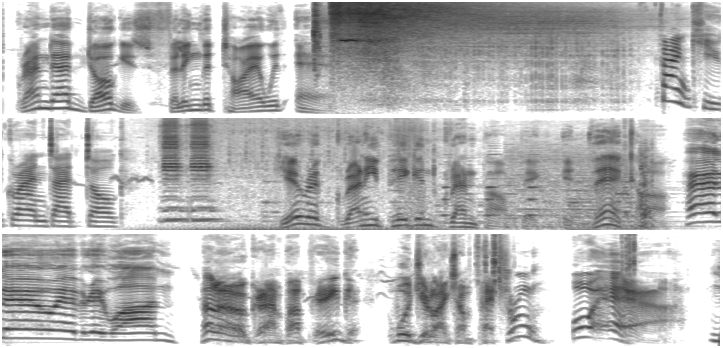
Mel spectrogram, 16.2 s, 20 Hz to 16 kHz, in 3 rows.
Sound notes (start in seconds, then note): 2.4 air hissing; 6.4 horn beeps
